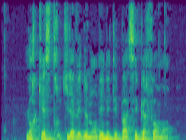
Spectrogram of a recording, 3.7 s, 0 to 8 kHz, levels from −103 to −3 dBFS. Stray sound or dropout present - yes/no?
no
